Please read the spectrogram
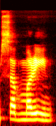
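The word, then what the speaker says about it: submarine: फिर यहाँ पर है रेजीम, रेजीम सबमरीन, और ये है मरीन, इनको आप प्रोनाउंस करके पढ़ लें।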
